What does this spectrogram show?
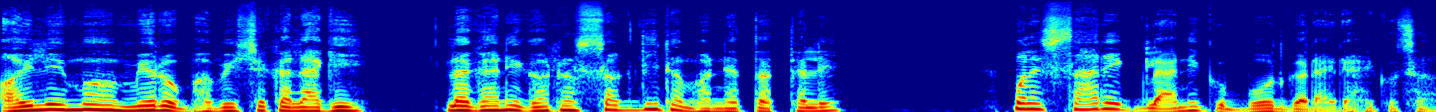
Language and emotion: Nepali, sad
